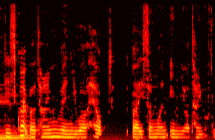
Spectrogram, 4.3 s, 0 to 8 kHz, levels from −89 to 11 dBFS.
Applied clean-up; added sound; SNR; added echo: classical method spectral subtraction.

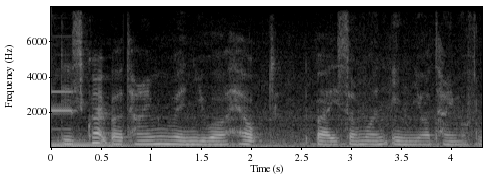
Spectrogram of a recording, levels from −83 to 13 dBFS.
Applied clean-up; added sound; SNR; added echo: none; Microwave oven; 7 dB; none.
